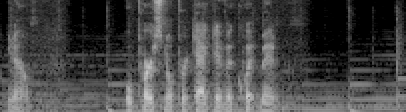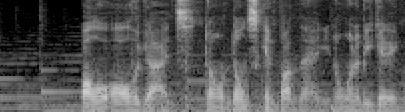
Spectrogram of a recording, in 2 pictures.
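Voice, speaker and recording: A man's voice: sits low, flat delivery, normal speed, pauses often, faint music behind. A man in his thirties chatting casually on a live stream, rambling a little as he reads viewer comments aloud and works on his models. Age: 30s. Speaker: live-streaming miniature painter.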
